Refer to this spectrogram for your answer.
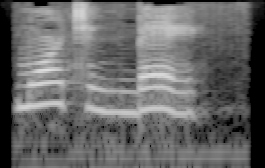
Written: moreton bay

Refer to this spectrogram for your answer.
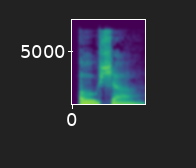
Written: OSHA

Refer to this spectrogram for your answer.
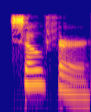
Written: sofer

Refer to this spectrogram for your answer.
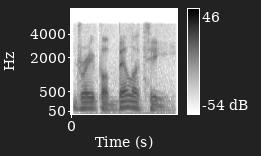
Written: drapeability

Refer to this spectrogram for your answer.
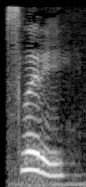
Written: slitty

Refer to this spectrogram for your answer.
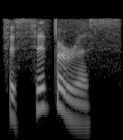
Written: fissiparous

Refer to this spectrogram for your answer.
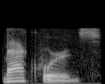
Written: backwards

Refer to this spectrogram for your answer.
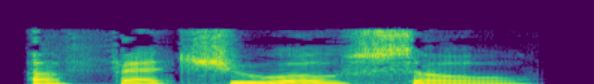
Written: affettuoso

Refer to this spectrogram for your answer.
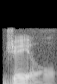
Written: jail

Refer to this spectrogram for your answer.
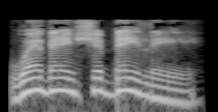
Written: Webbe Shebeli

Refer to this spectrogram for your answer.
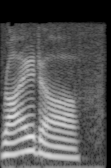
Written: write-off

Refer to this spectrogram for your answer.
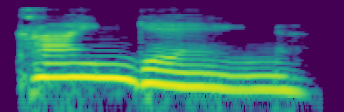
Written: Kaingang

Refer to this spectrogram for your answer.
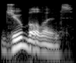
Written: jubilant

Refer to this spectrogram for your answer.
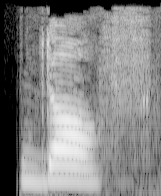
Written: dolf

